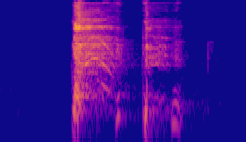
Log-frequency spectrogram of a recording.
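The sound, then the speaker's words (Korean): A person coughs twice, two harsh bursts close together, the first louder than the second, with no talk around them. “아, 기침이 나와서.”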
